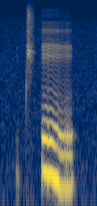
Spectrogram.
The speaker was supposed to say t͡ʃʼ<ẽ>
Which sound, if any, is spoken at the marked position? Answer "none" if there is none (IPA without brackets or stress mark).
e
